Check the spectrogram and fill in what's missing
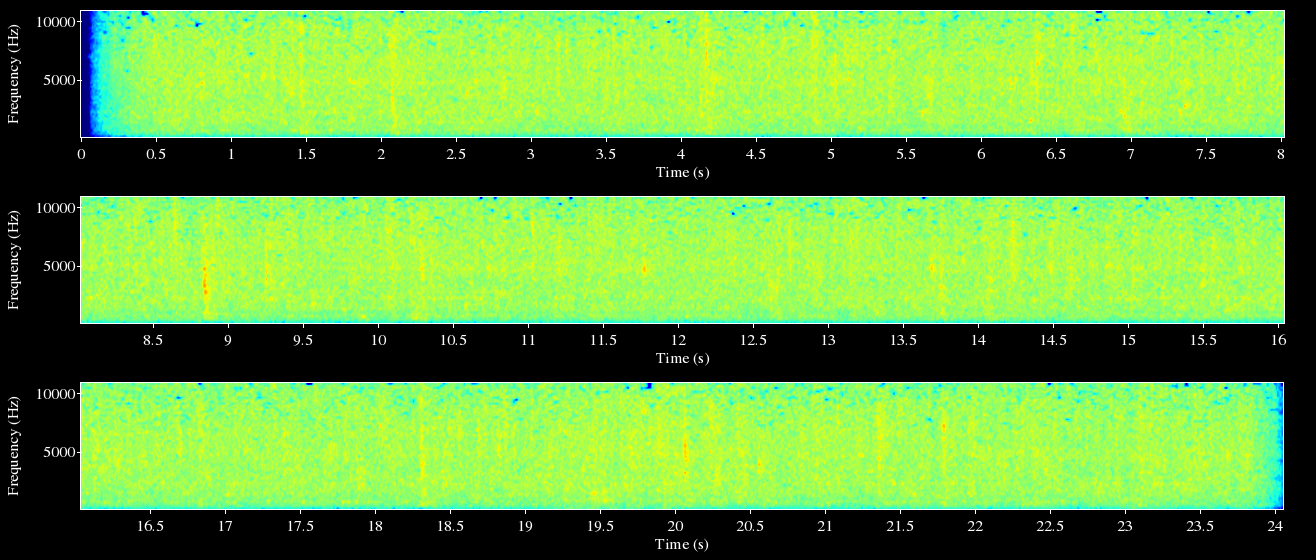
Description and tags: Ambience, Rain, Moderate, A
Raw audio of a moderate rain storm. This was recorded in Callahan, Florida.
An example of how you might credit is by putting this in the description/credits:
Ambiance, Ambience, Droplet, Moderate, Normal, Rain, Raining, Regular, Shower, Storm, Water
